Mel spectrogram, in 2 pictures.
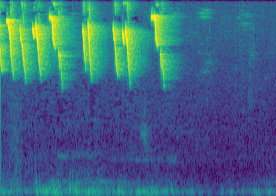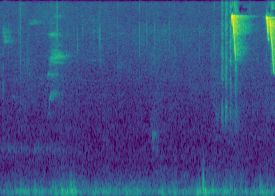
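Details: High, downward-sweeping chirps from a saffron finch at a feeding spot pour out rapidly for two seconds, then a quiet gap with low rumble, before two more chirps near the end.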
